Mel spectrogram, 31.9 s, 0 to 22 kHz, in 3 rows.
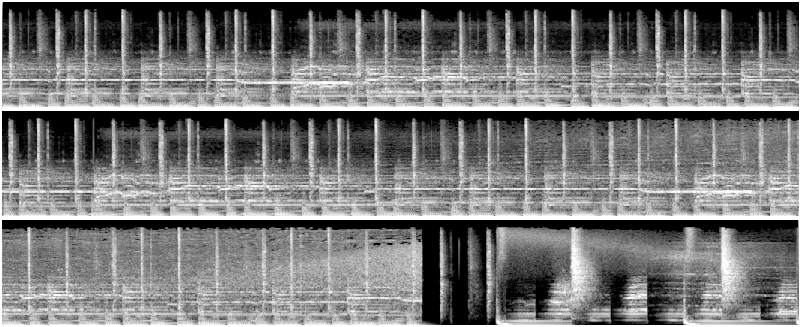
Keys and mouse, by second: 0.6 alt+click, 1.4 shift+click, 3.3 alt+shift+click, 4.4 f, 5.6 alt+click, 8.8 double click, 12.8 alt+click, 14.4 alt+click, 15.6 f, 17.2 double click, 19.3 shift+click, 20.5 alt+click, 21.8 alt+shift+click, 22.6 ctrl+alt+click, 27.1 f, 31.1 double click.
